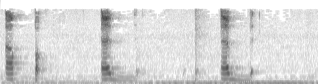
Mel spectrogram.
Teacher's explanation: اصطدام ثم فتح بعد هذا الاصطدام فيخرج الصوت. هذه هي القلقلة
